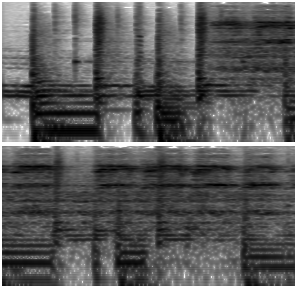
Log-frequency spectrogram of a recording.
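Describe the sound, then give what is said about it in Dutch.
Recorded crow calls from a bird-scaring deterrent: harsh, raspy caws come in a quick series of loud bursts, then merge into a dense, continuous stretch of squawking calls, sounding mechanical as if played back through a speaker. “Dit is het geluid van een kraai. Geen echte kraai natuurlijk, maar een afschrikmiddel om vogels weg te houden”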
